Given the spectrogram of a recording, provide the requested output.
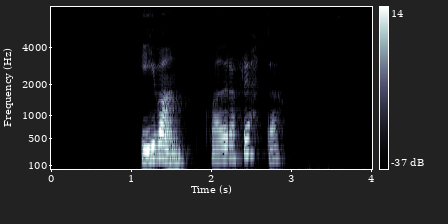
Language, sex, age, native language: Icelandic, female, 60-69, Icelandic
